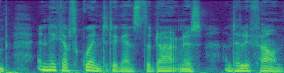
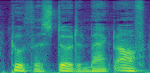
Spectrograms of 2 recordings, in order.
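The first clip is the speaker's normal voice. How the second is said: plain reading voice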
